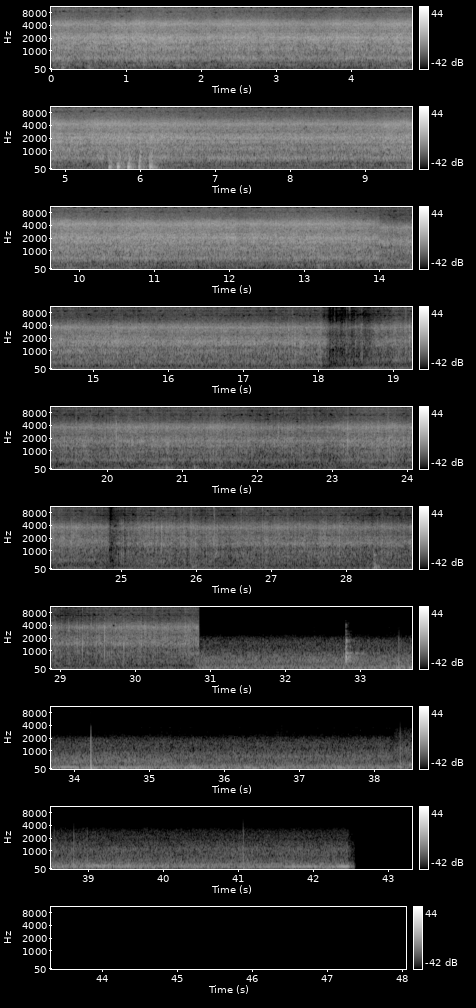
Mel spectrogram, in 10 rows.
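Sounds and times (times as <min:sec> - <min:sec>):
rice sizzling in a wok: 0:00.0 - 0:30.9.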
